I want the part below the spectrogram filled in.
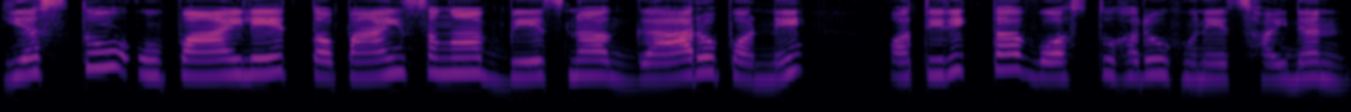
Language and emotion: Nepali, neutral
